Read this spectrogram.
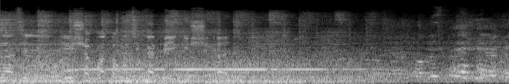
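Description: A car drives along a highway with a steady tyre roar.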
